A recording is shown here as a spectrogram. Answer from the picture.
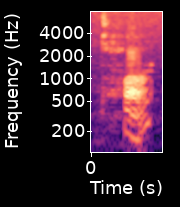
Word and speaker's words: talk: of a funny one they used to pronounce it with the l sound and it also talk but we don't say the l sound anymore talk and i'm not doing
